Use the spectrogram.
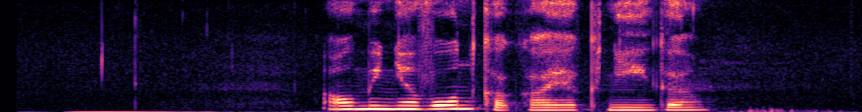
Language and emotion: Russian, sad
